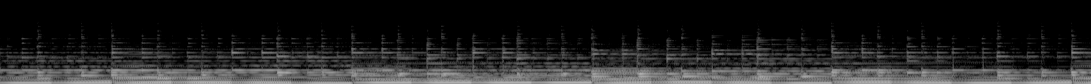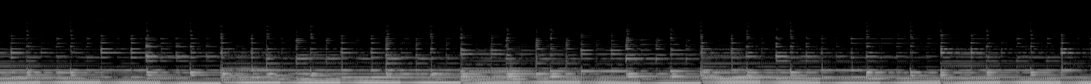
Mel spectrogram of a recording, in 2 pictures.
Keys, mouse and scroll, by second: 0.1-1.6 scroll down 5, 1.7 click, 3.6 ctrl+a, 5.9 click, 6.8 click, 9.4 KP_7, 10.5-11.8 scroll up 5, 11.8 g.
